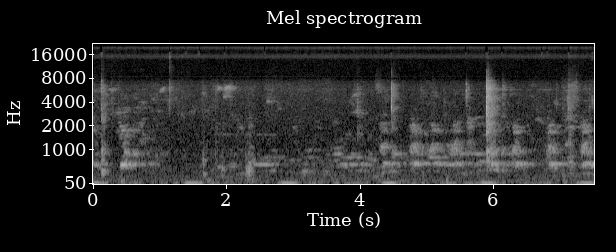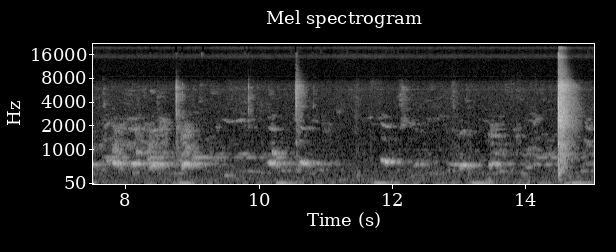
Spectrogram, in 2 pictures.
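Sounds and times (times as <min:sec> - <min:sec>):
dog whimpering and yipping: 0:11.8 - 0:12.4.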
